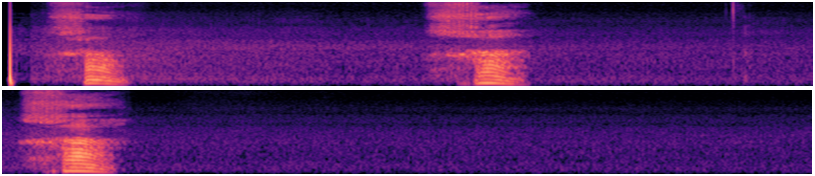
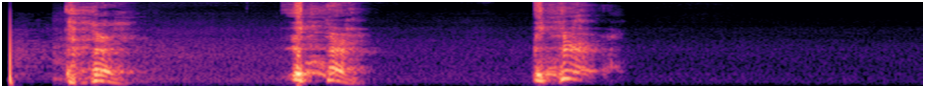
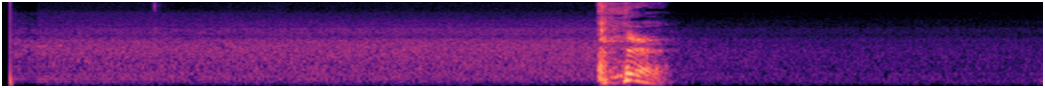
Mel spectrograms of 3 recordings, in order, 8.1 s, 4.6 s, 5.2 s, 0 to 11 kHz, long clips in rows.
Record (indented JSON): {
  "exhalation_length": "8.1 s",
  "exhalation_amplitude": 32491,
  "exhalation_signal_mean_std_ratio": 0.29,
  "three_cough_length": "4.6 s",
  "three_cough_amplitude": 32768,
  "three_cough_signal_mean_std_ratio": 0.31,
  "cough_length": "5.2 s",
  "cough_amplitude": 31891,
  "cough_signal_mean_std_ratio": 0.26,
  "survey_phase": "beta (2021-08-13 to 2022-03-07)",
  "age": "65+",
  "gender": "Male",
  "wearing_mask": "No",
  "symptom_none": true,
  "smoker_status": "Ex-smoker",
  "respiratory_condition_asthma": false,
  "respiratory_condition_other": false,
  "recruitment_source": "REACT",
  "submission_delay": "6 days",
  "covid_test_result": "Negative",
  "covid_test_method": "RT-qPCR"
}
